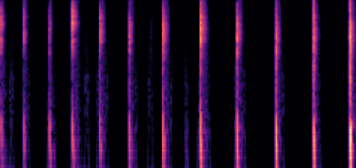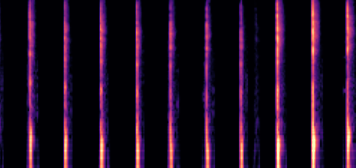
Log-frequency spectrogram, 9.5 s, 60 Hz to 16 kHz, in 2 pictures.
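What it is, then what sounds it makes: Metal mesh microphone grille scraped with chopsticks. Two wooden chopsticks scrape and rub across the hollow metal mesh grille of a silver microphone, giving a filing-like rasp. About 20 short, separate strokes come at a fairly steady pace, each a bright, gritty scratch with a soft low thump underneath and almost no ring, with silence between.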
